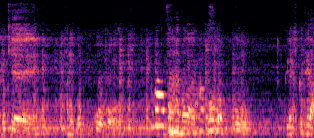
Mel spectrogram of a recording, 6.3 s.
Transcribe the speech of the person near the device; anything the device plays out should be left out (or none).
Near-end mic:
휴가 개념이기도 하고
